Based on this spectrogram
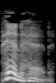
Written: pinhead

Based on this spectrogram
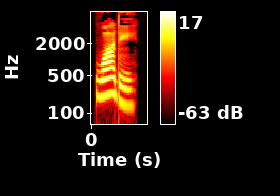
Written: waddie

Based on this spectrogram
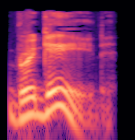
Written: brigade

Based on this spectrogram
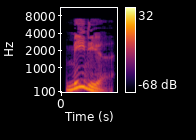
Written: media

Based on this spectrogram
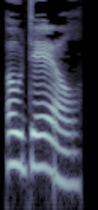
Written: odale

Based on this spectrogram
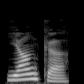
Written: Janka

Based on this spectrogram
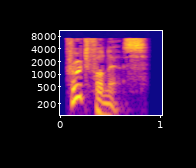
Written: fruitfulness

